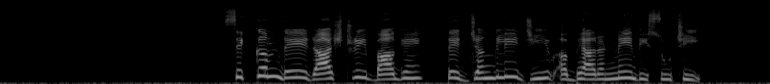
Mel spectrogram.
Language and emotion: Dogri, neutral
